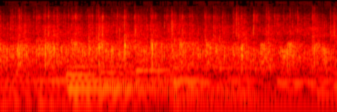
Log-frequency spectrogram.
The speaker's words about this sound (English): You heathens clapped and you startled the baby.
